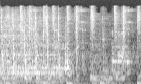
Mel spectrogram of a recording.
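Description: A sewing machine stitches Velcro onto a necktie with blue thread top and bobbin, running in steady rhythmic bursts with brief pauses, close and clear.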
